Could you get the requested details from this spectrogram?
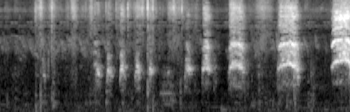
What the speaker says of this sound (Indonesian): Seperti ini ayam calon indukan yang mau kita vaksin.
